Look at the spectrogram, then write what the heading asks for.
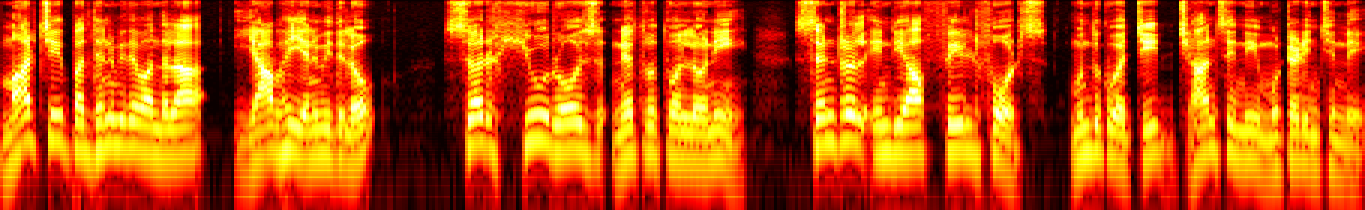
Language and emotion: Telugu, neutral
